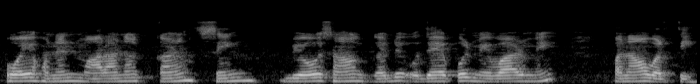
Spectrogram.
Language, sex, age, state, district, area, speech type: Sindhi, male, 30-45, Maharashtra, Mumbai Suburban, urban, read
